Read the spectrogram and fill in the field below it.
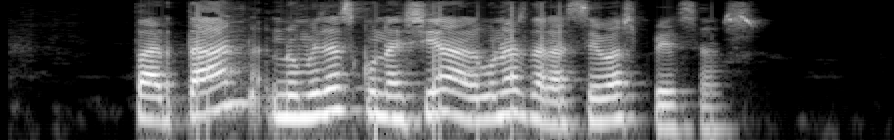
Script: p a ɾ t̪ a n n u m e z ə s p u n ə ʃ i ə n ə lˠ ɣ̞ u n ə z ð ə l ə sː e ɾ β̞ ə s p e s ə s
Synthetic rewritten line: p ə ɾ t̪ a n n u m e z ə s k u n ə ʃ i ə n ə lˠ ɣ̞ u n ə z ð ə l ə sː e β̞ ə s p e s ə s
